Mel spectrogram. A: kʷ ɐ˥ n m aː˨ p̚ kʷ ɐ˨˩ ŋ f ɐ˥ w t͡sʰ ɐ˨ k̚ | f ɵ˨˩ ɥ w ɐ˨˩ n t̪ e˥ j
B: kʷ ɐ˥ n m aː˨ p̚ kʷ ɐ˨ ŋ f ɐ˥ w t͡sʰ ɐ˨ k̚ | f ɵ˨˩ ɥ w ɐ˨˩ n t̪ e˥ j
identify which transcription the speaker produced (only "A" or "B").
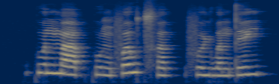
A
